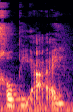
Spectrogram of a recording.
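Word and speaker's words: joepii: It's spelled like jopi, but I think it's pronounced hopi.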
